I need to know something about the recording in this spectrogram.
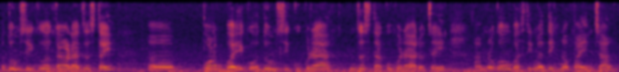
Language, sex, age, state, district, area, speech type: Nepali, female, 18-30, West Bengal, Darjeeling, rural, spontaneous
